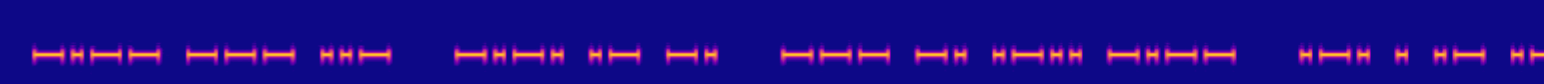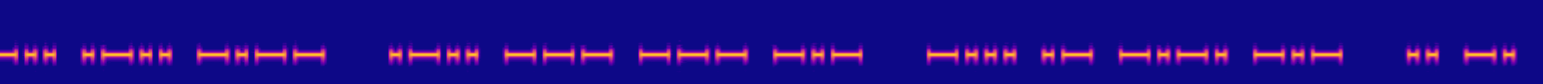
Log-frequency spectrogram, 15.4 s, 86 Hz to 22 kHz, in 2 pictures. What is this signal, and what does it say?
Morse code, heard as a keyed tone, about 25 wpm, 600 Hz. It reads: YOU CAN ONLY REALLY LOOK BACK IN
